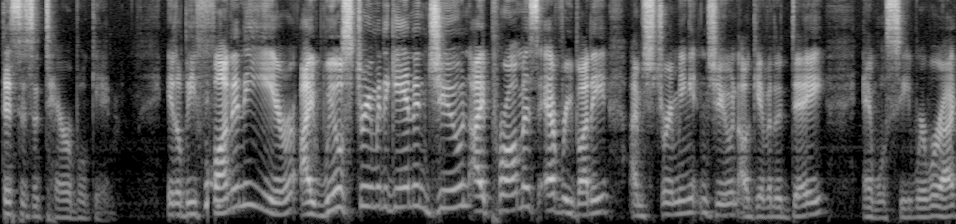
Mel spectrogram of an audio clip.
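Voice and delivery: ordinary delivery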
